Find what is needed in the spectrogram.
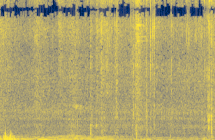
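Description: A low, steady machine hum runs throughout, with a thump right at the start and a few faint knocks as the cardboard tool box is handled.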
